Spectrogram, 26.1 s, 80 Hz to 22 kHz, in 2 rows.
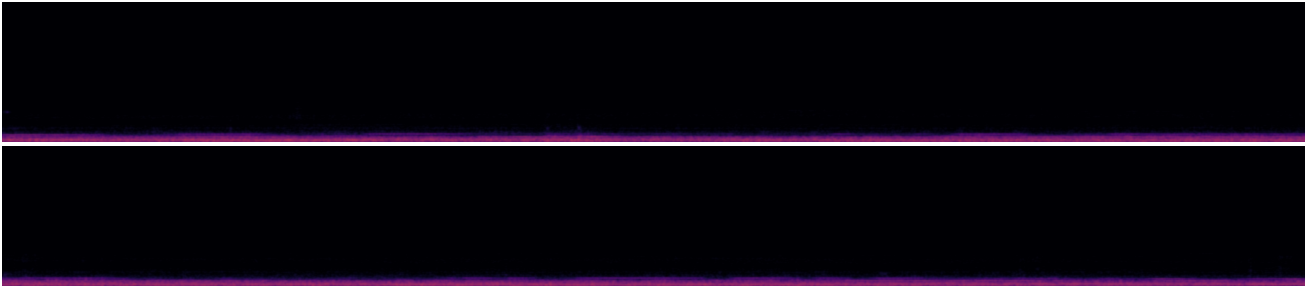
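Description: Inside the cabin of a LiAZ 5292.67 city bus on the move: steady engine and road noise, with a faint high whine that comes and goes.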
